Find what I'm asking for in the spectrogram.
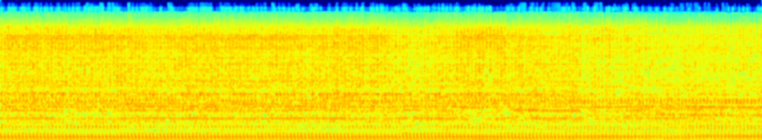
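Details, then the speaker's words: TroyBilt lawn tractor that had sat, after aftermarket solenoid fix, run about half a minute on choke to warm before an oil drain: steady even engine beat, no hunting or surging; running normally. "choke I'm going to let that engine get warm cuz I'm going to drain the oil out of it"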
